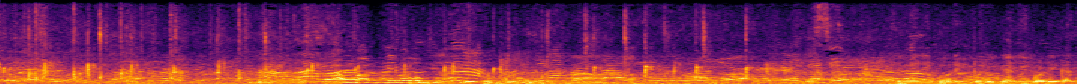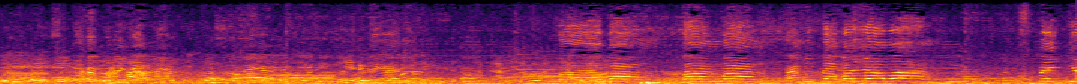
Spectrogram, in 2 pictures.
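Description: A crowd of young men shouts and cheers close by.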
